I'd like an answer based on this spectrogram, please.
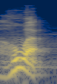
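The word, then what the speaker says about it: هو: ww fathah Akan tetapi jika kita waqaf pada kata tersebut Hua ketika kita wakaf pada kata tersebut maka dia akan berubah menjadi mad dan kita membacanya hu dua harakat hu hu tidak ditekan hu G Dir rem dengan mendadak dan menambahkan seperti ada huruf hamzah Hu juga tidak dipanjangkan hu seperti itu ya jadi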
